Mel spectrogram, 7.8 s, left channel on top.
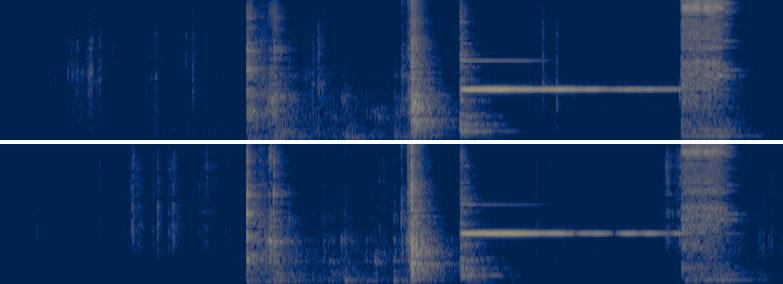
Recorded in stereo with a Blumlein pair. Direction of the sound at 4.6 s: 20° left.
